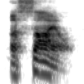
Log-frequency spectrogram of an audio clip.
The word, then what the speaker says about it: ASYL: the title here and that allowed me to learn how to pronounce it which was asile I've never heard that word before I've heard of Asylum but well it's the German it's the German word for Asylum oh okay so it's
